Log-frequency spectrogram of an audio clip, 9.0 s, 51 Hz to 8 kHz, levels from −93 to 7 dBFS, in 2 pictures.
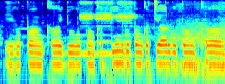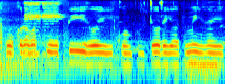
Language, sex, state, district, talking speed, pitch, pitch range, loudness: Bajjika, male, Bihar, Vaishali, 120 wpm, 170 Hz, 165-175 Hz, -20 LUFS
